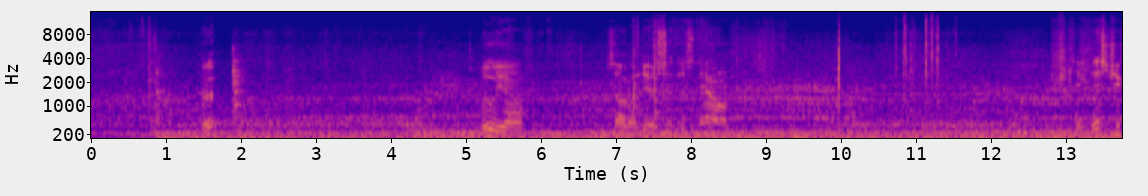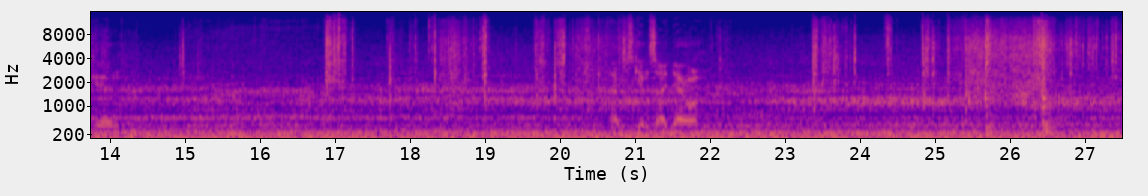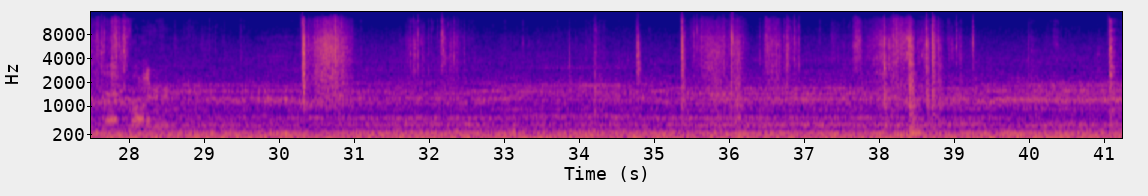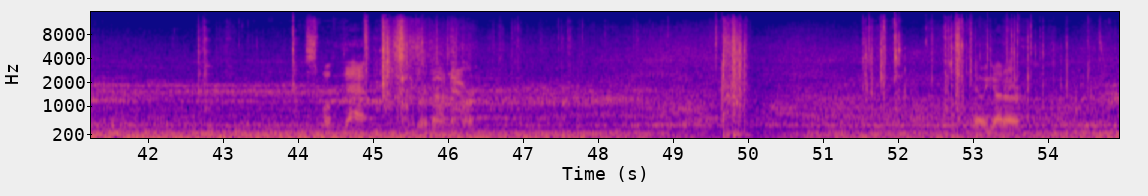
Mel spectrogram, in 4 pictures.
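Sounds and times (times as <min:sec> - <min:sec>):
grill fan droning: 0:00.0 - 0:54.9
steady machine hum: 0:00.0 - 0:54.9
aluminium foil crinkling: 0:51.6 - 0:54.8.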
